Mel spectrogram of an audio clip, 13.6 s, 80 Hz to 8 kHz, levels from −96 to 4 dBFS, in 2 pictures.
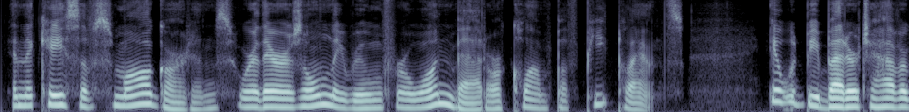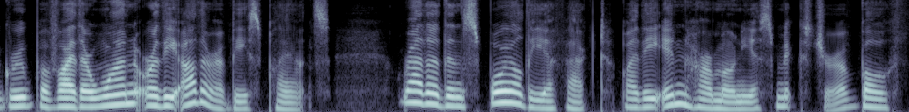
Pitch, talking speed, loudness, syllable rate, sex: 180 Hz, 205 wpm, -19 LUFS, 5.2 syllables/s, female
